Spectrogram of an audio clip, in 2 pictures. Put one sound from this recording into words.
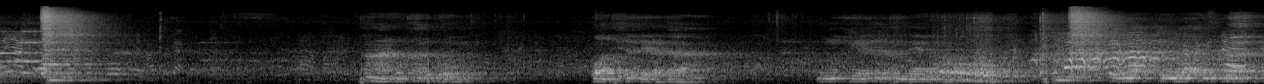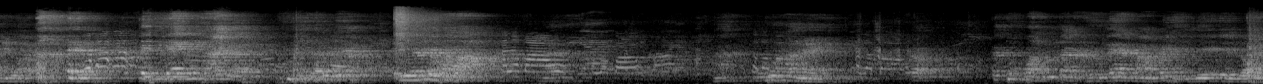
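A young performer sings loudly through a microphone.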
